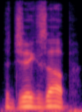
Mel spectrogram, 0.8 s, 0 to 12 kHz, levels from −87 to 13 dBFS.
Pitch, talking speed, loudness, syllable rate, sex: 105 Hz, 215 wpm, -14 LUFS, 4.1 syllables/s, male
